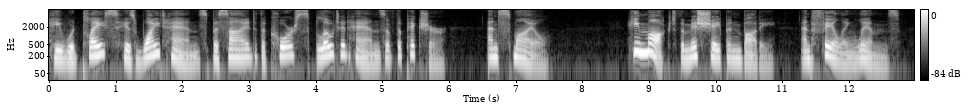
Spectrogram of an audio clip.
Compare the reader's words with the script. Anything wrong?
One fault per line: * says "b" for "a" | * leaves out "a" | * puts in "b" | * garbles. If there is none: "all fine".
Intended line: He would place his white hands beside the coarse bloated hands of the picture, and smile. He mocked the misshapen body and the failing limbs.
* leaves out "the"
